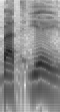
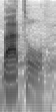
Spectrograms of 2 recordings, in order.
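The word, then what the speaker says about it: Batlle: to do well because Robert's name is Robert batier not battle it's spelled b a t l l e bti that's how you say it in Spanish it's not battle that's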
